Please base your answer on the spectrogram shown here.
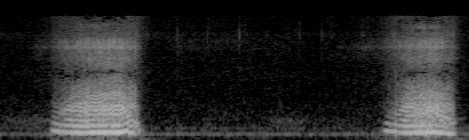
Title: The Original Snoring Cat video... Excuse the poor quality. #cat #cats #catshorts #funny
